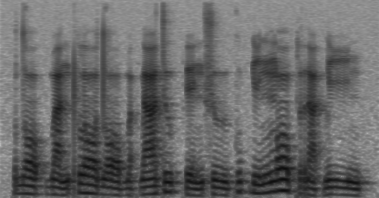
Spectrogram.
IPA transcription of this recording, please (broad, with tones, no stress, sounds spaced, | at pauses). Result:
d ɔː˨˩ p̚ b a˩˦ n pʰ l ɔː˧ d ɔː˨˩ b a˨˩ k̚ l aː˦˥ t ɯː˥˩ p̚ ʔ e˩˦ n s ɯː˨˩ k u˥˩ k̚ l i˦˥ n ŋ ɔː˥˩ p r a˨˩ t̚ l iː˧ ŋ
